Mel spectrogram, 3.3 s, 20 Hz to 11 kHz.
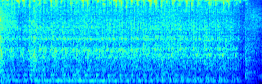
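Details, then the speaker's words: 1995–1997 7.3 Powerstroke diesel idling with a steady high squeal from the serpentine belt; water sprayed on the belt's rib side stopped the squeak, confirming the belt, which is then replaced. "truck has acquired a pretty bad belt squeak."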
